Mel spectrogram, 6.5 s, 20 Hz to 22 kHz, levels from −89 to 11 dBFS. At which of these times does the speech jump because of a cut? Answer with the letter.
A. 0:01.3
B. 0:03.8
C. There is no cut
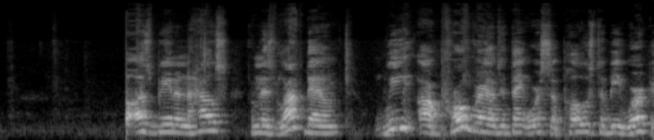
A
